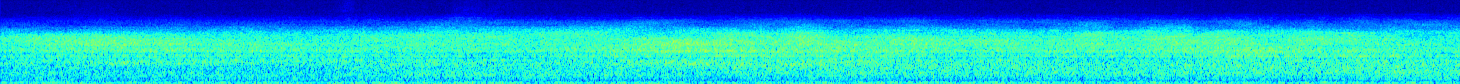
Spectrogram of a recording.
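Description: An airplane takes off from a runway at Amsterdam Schiphol Airport, its engines making a broad, steady roar that swells slightly in the middle and fills the whole stretch without any talk.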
